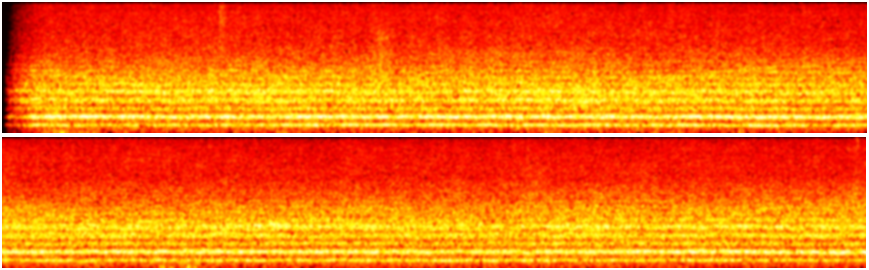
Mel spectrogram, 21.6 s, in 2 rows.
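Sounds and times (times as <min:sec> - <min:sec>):
bees nest under a railway bridge in Suffolk UK: 0:00.1 - 0:21.5.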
